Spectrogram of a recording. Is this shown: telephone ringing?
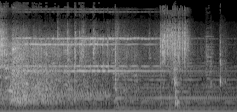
yes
